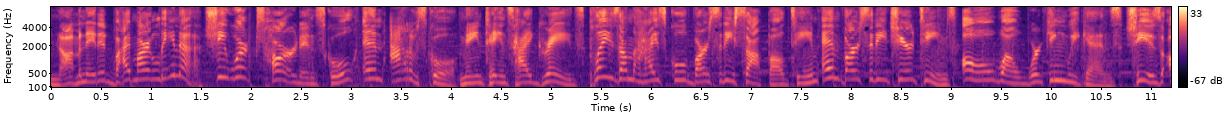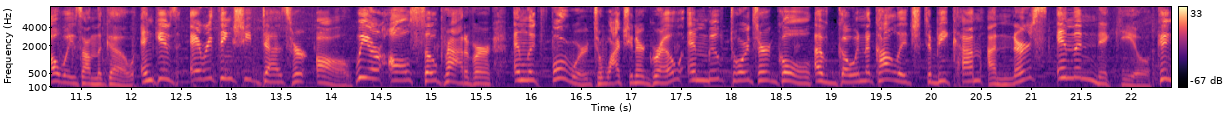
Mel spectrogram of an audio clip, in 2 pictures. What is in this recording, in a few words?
Student announcement; KKBN 93.5 FM; Student Athlete of the Week; KKBN 93.5 Athlete of the Week Sponsored by The Candy Vault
